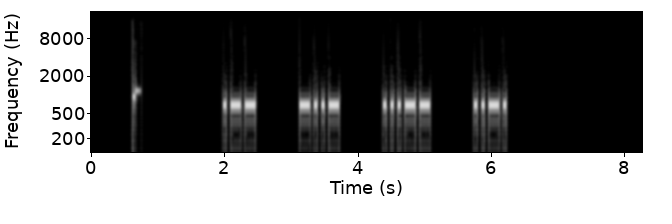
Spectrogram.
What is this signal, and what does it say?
Morse code, heard as a keyed tone, about 22 wpm, spaced as for 10 wpm, 700 Hz. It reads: WX3F
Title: USA Call Signs - 4x Character Spacing - 22wpm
